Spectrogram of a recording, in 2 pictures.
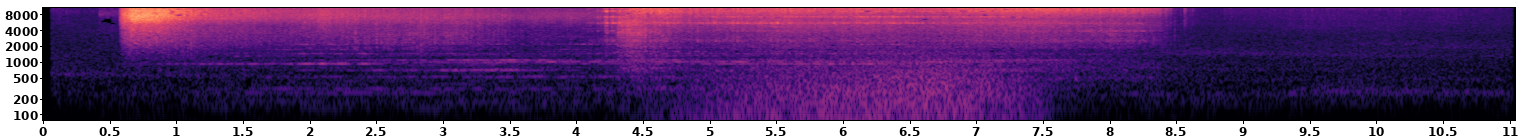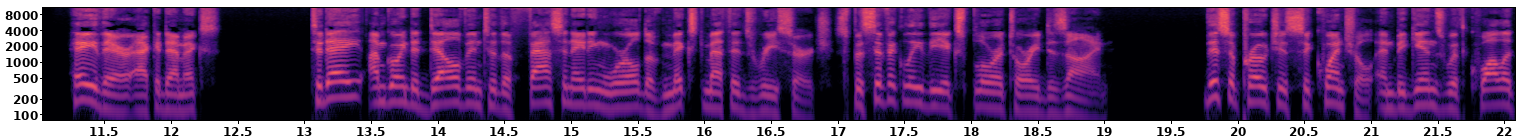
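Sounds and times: sudden hit with hissing shimmer: 0.6 - 8.4
deep whoosh: 4.3 - 7.8.

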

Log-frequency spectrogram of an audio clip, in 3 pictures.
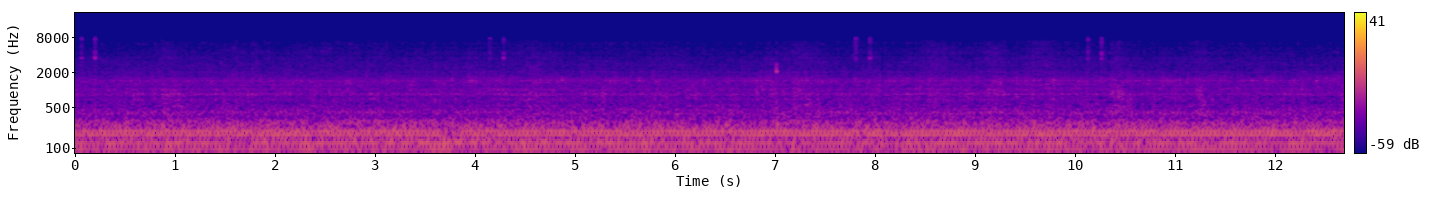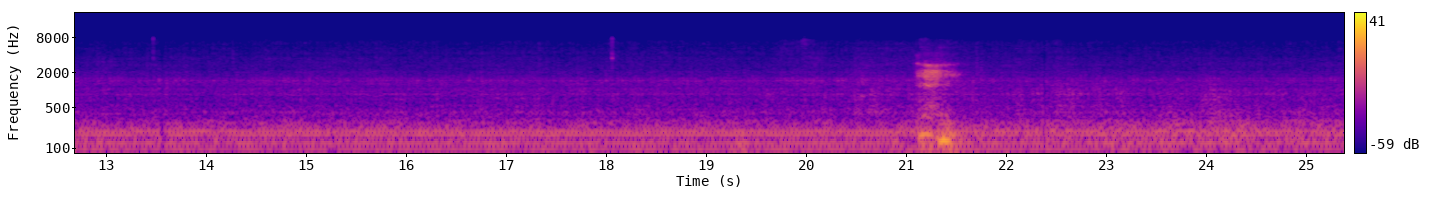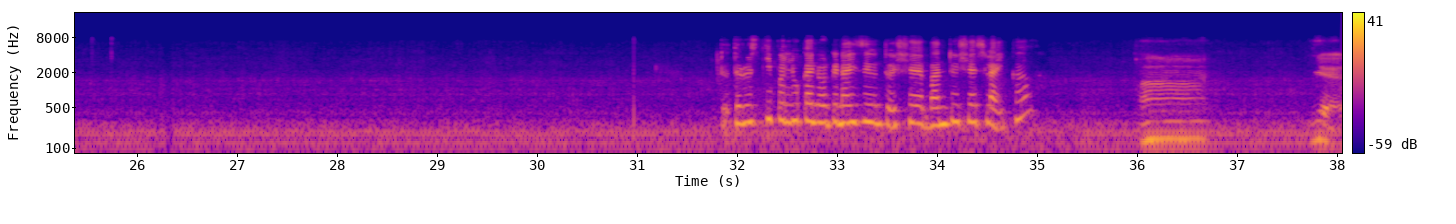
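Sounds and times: faint clicks: 0.0 - 0.4, 4.0 - 4.5, 6.9 - 8.1, 10.1 - 10.4, 13.4 - 13.6, 18.0 - 18.2, 25.5 - 25.9
low machine hum: 0.0 - 38.0.

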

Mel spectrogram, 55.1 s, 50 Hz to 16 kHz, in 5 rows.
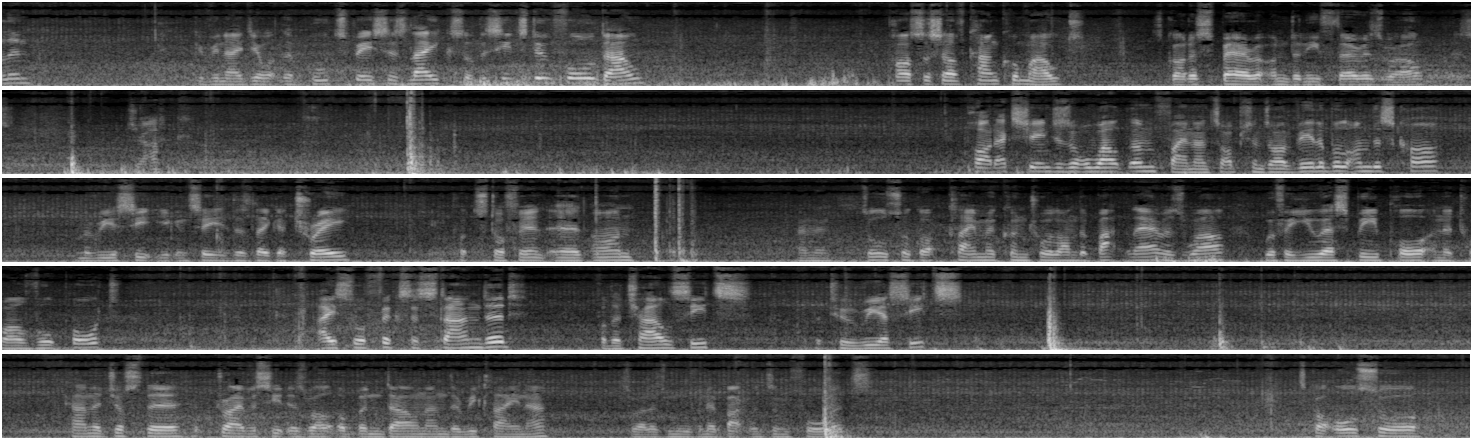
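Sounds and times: low rumbling: 7.7 - 55.0
car tailgate thud: 14.0 - 14.5, 40.8 - 41.2, 50.2 - 50.5.

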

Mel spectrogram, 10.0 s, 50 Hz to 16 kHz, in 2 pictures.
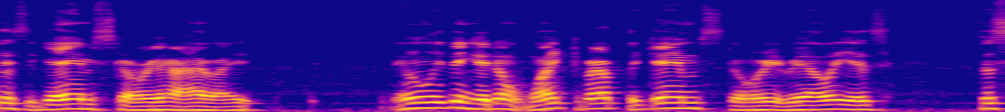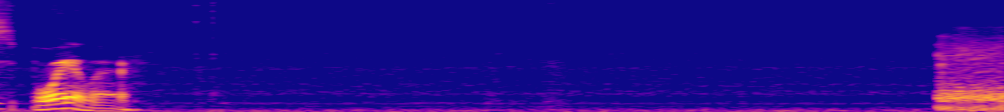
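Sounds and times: baseball broadcast audio: 0.0 - 5.9
faint low hum: 0.0 - 10.0.

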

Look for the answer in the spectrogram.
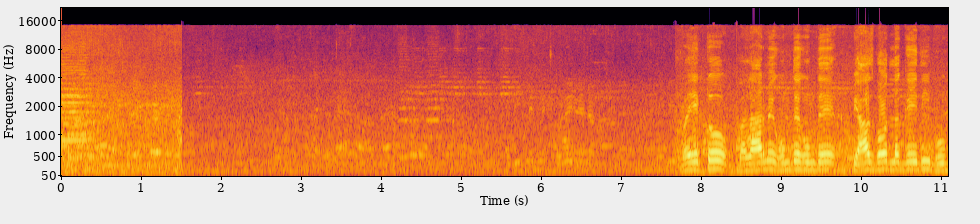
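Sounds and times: vehicle horn toot: 0.0 - 0.6
street traffic: 0.0 - 11.0.

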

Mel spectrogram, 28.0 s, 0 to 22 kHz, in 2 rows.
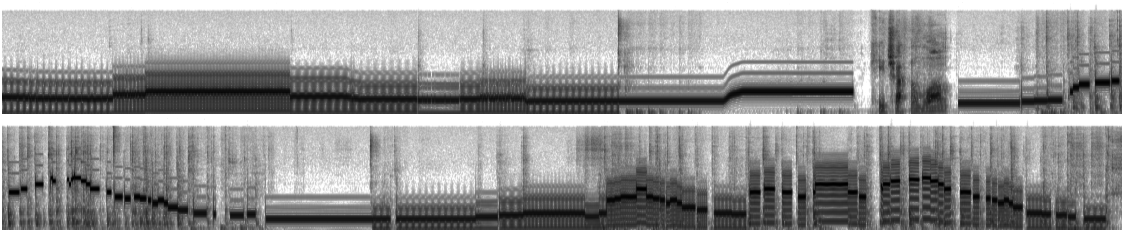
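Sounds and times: full organ-like synthesizer runs: 0.0 - 7.7, 13.3 - 27.8.

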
